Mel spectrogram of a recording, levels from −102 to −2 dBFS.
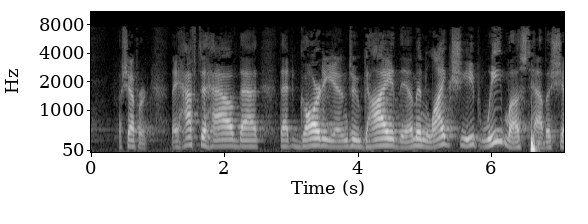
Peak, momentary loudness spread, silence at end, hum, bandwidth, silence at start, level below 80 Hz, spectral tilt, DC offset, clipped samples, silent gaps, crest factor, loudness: -2 dBFS; 14 LU; 0 s; none; 7.6 kHz; 0.4 s; -38 dBFS; -8 dB/octave; under 0.1%; under 0.1%; none; 26 dB; -28 LUFS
